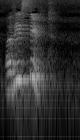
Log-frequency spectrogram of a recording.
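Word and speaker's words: receipt: सारे जण रिसीप्टच म्हणतात पण हा ऍक्च्युअल या शब्दाचा उच्चार प करायचाच नसतो हा असतो रिसीप्ट रिसीप्ट रिसीप्ट okay रिसीप्ट मिळाली का आपण पैसे पेड करतो आणि मग आपण रिसीप्ट घेतली का म्हणतो तर रिसीप्ट नाही पट नाही पी वाचायचा नाही रिसीप्ट त्याला म्हणायचे रिसीप्ट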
